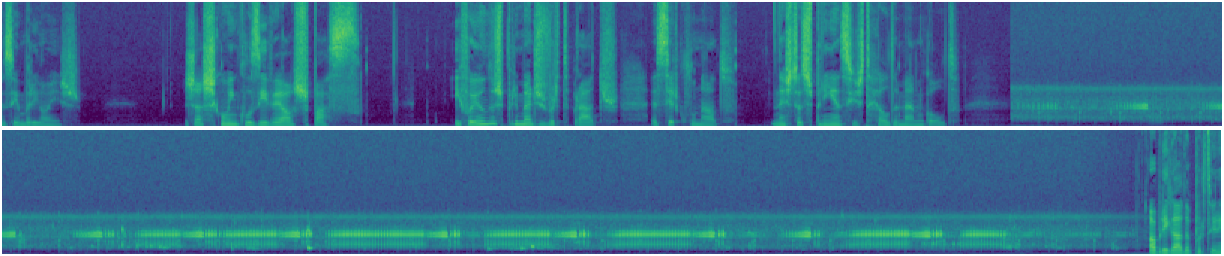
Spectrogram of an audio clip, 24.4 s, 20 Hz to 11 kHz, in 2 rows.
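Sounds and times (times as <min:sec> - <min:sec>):
speech: 0:00.0 - 0:00.8, 0:01.8 - 0:03.6, 0:04.5 - 0:09.6, 0:23.7 - 0:24.3
chorus of frogs croaking: 0:10.1 - 0:23.7.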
